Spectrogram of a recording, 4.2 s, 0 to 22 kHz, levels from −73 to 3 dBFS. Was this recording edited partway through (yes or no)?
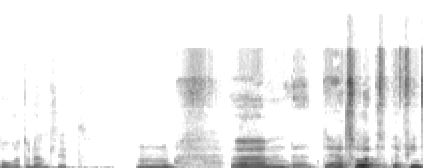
yes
